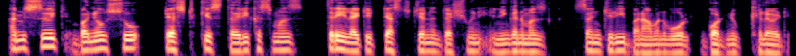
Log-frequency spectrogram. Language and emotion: Kashmiri, neutral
